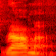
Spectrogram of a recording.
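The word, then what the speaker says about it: राम: ROM or Rama Rama Rama it's two syllables Rama in Sanskrit Rama in Hindi you can say ROM ROM every once a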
